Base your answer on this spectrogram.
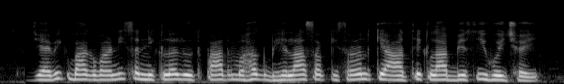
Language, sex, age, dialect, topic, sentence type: Maithili, male, 18-24, Southern/Standard, agriculture, statement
